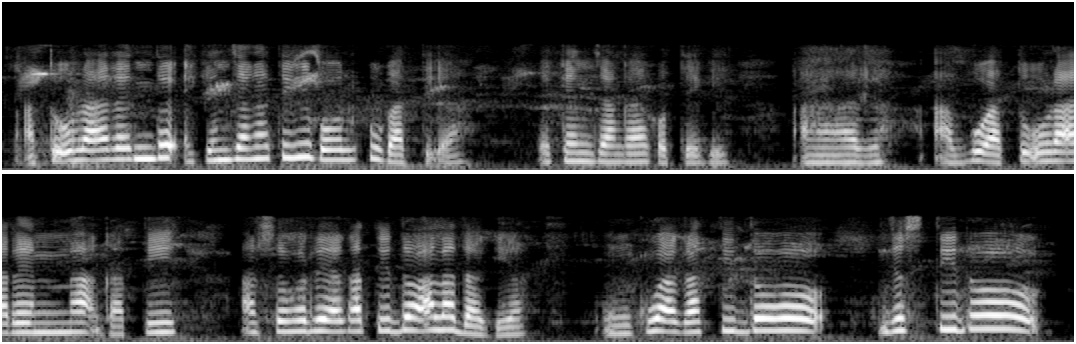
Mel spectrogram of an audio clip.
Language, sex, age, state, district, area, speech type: Santali, female, 18-30, West Bengal, Malda, rural, spontaneous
